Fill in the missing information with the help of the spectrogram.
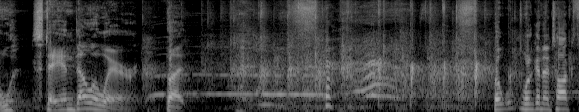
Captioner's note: applause and cheering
